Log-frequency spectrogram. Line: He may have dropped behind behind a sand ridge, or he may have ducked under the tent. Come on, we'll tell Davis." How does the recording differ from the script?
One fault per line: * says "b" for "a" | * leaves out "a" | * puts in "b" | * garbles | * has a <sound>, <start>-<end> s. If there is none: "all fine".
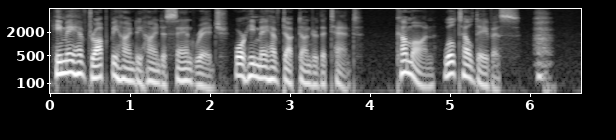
* has a breath, 6.0-6.3 s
